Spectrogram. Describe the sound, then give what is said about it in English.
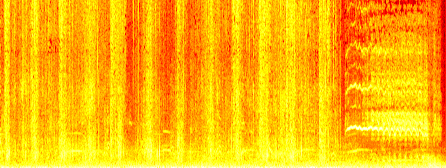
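A pony lets out a high, quavering whinny toward the end, rising above a steady rumbling background with faint hoof clops running throughout. “Ben said he saw a pony.”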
